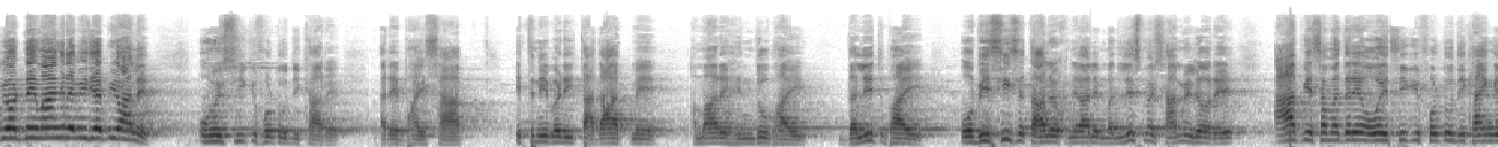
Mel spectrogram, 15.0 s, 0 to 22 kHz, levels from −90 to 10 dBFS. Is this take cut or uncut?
uncut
